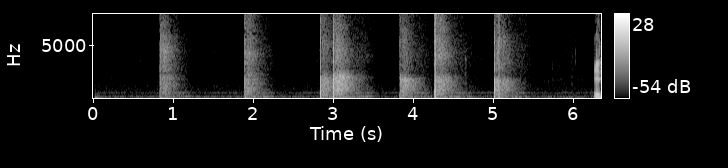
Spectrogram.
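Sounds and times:
slow hand claps: 0:00.8 - 0:01.2, 0:01.9 - 0:02.2, 0:02.8 - 0:05.4.

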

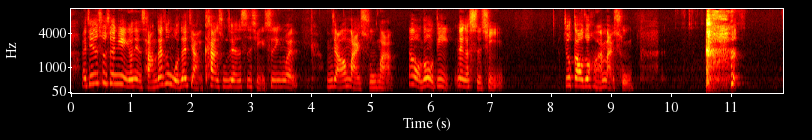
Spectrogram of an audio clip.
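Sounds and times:
speech: 0:00.2 - 0:07.3, 0:08.2 - 0:09.6
harsh cough from an itchy throat: 0:10.6 - 0:11.3.

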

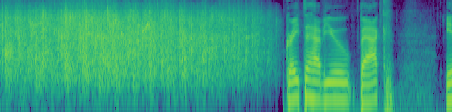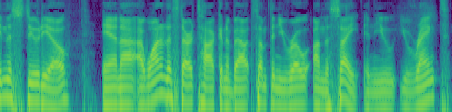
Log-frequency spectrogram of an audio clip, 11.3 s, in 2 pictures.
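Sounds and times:
studio show applause welcoming a guest: 0:00.0 - 0:03.6
speech: 0:03.6 - 0:05.0, 0:05.6 - 0:11.2.

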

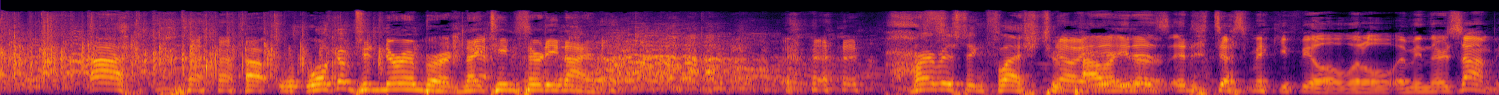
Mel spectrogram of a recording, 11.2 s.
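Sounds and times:
laughter: 0:00.0 - 0:02.9, 0:03.5 - 0:09.9
audience applause: 0:00.0 - 0:06.0
speech: 0:00.7 - 0:11.2.

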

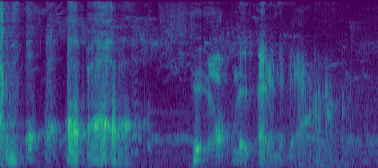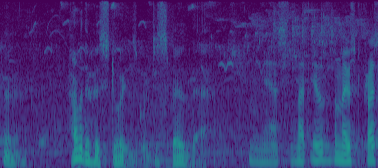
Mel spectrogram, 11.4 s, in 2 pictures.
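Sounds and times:
person's phlegmy gurgling cough with a death rattle: 0:00.0 - 0:02.3, 0:03.0 - 0:05.2
speech: 0:00.1 - 0:00.6, 0:02.9 - 0:05.1, 0:05.7 - 0:06.0, 0:06.7 - 0:11.3.

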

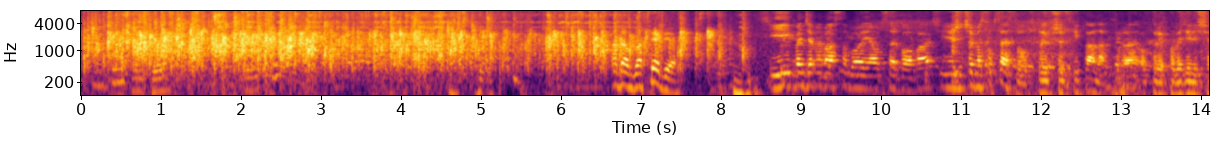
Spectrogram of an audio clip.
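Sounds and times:
audience applause: 0:00.0 - 0:08.4
speech: 0:06.8 - 0:07.6, 0:08.2 - 0:14.1.

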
